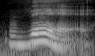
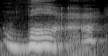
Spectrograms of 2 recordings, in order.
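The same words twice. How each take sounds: First: The word ends with no schwa or r. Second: The word ends with an r sound. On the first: "we tend to drop even the schwa sound" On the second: "So he doesn't say there"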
